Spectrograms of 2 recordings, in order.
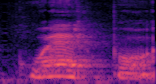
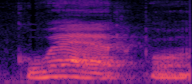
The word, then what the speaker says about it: cuerpo: Or we had the word like cuerpo, again ending in a vowel, or cuerpo, and the stress is on e.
